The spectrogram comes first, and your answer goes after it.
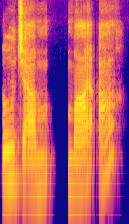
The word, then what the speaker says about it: ujamaa: ujamaa. Ujamaa. Ujamaa. So you're just holding the A a Mhm. little bit longer.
